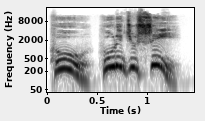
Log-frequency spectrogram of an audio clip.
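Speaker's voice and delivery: alarmed guard. A narrator's reading. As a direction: press him for the answer. Guard asking.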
